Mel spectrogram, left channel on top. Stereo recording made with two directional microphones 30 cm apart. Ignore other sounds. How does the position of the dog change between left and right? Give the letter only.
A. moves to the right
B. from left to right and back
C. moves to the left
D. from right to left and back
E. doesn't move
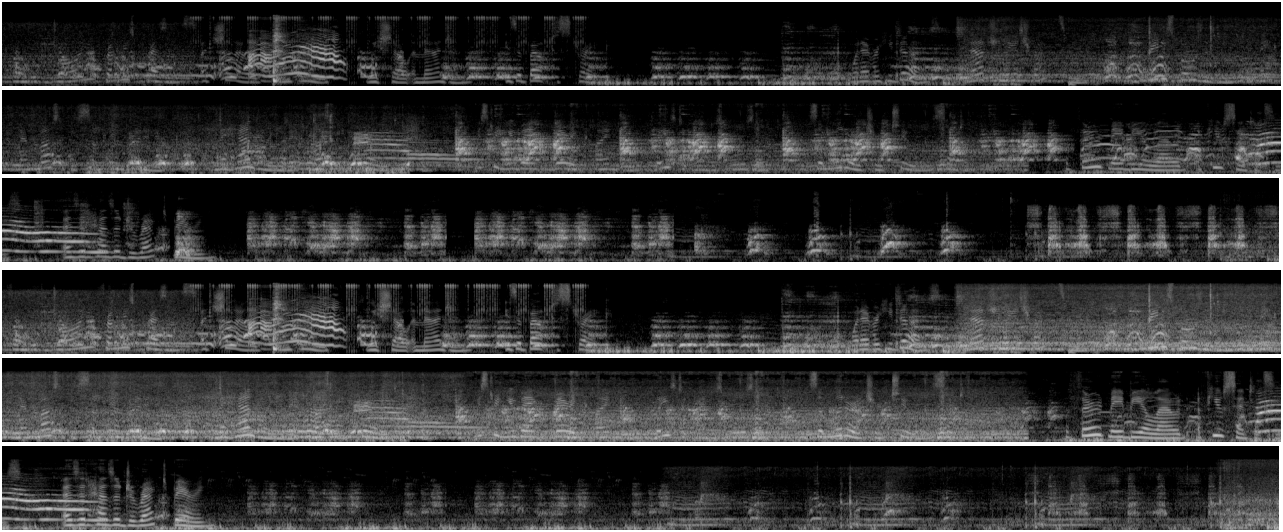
C.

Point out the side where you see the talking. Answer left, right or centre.
right.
